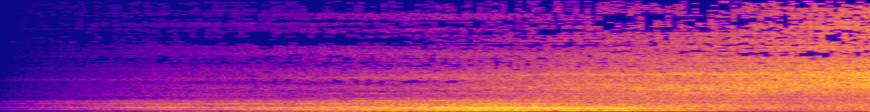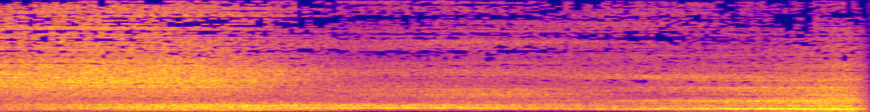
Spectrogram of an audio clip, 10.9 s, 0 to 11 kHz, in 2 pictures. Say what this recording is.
Horror sound
A scary sound the was created by playing in audacity with a sneeze. Original sound recorded on a Samsung Galaxy S3
creepy, drama, ghost, halloween, haunted, horror, phantom, scary, scifi, sinister, space, spectre, spooky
